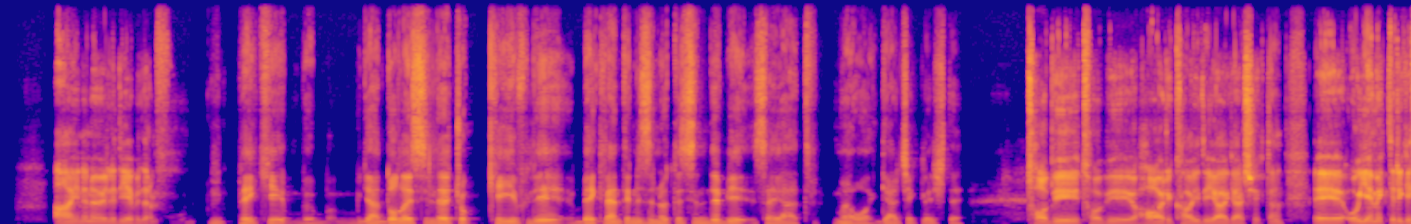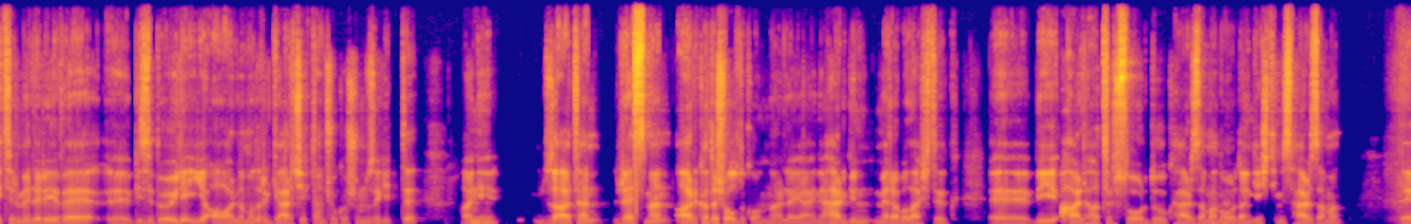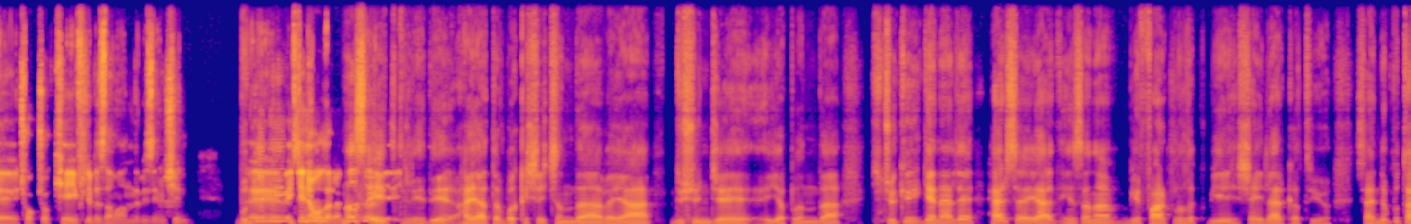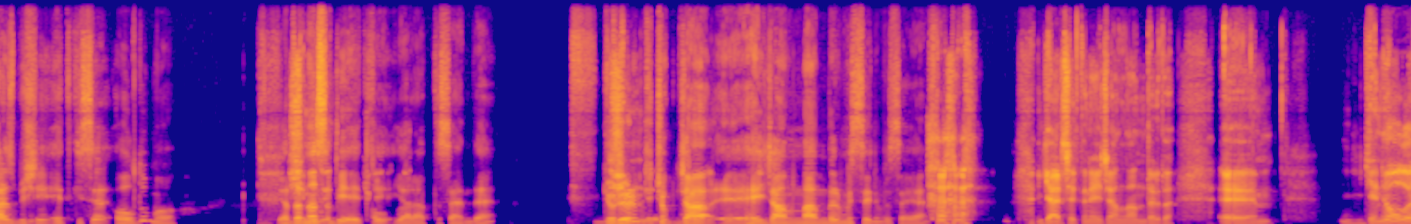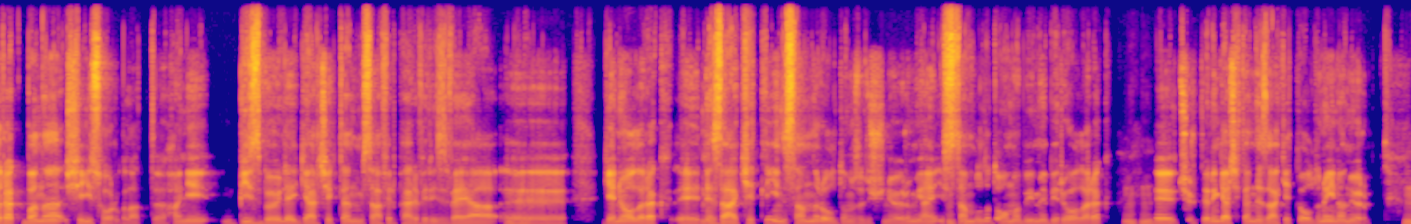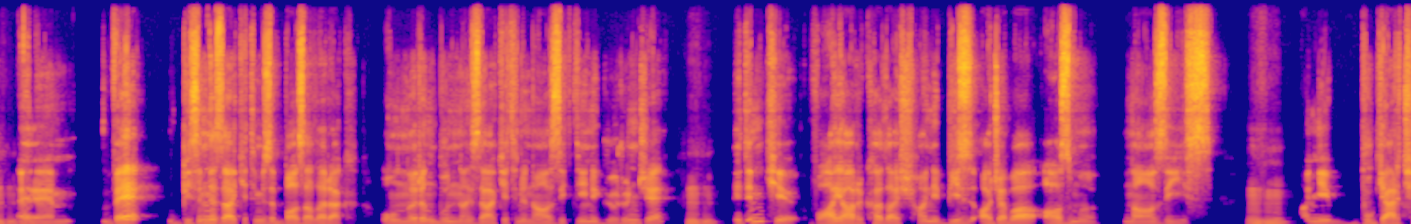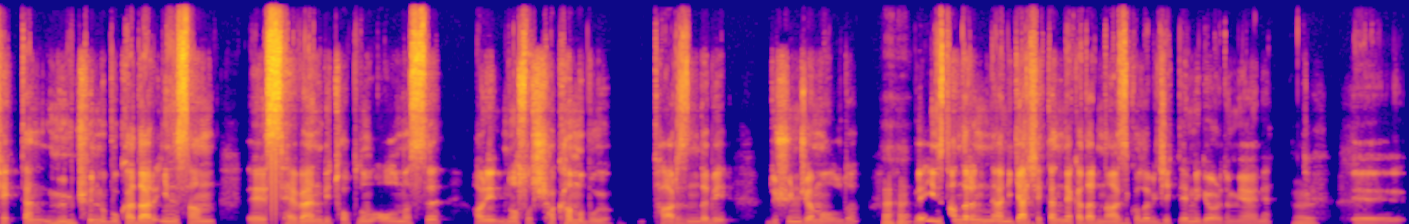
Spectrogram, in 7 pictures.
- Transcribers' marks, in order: other background noise; tapping; chuckle; surprised: "vay arkadaş, hani, biz acaba … şaka mı bu"
- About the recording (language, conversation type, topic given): Turkish, podcast, En unutamadığın seyahat maceranı anlatır mısın?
